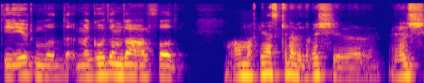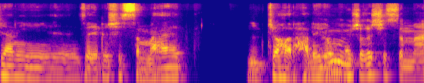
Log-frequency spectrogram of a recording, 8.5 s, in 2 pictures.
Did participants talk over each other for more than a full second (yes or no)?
no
